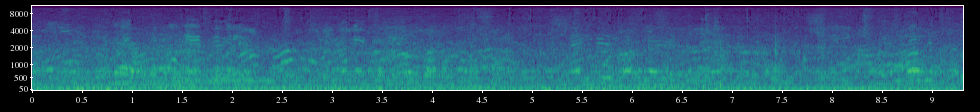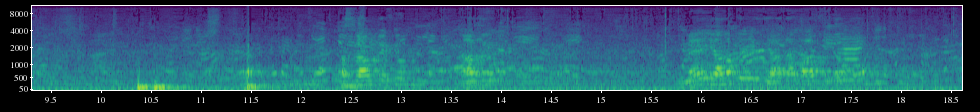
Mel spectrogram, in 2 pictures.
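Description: A large crowd of children and adults chatters all around.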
